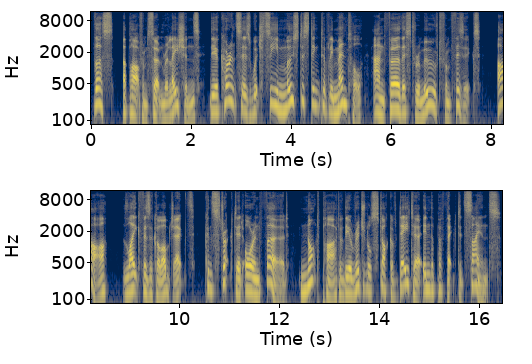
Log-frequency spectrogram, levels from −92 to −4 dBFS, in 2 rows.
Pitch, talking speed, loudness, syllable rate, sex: 145 Hz, 130 wpm, -20 LUFS, 4.2 syllables/s, male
